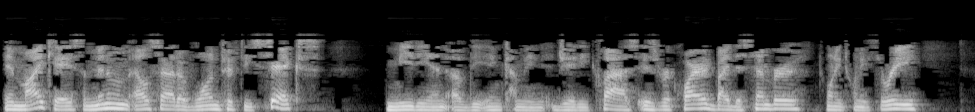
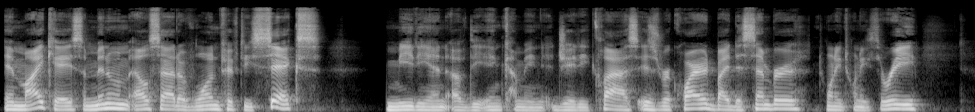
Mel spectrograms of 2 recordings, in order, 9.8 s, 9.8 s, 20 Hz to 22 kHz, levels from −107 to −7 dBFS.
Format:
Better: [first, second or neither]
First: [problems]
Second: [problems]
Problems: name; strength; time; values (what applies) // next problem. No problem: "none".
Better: second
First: garbled, watery; badly; nothing above 5 kHz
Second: none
